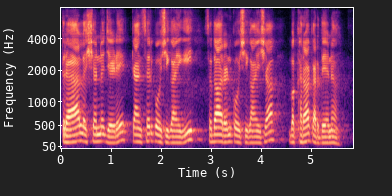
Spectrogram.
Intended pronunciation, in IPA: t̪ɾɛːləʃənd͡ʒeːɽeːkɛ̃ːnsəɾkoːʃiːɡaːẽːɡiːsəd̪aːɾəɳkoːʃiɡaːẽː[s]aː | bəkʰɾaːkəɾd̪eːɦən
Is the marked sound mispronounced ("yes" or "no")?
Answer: yes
